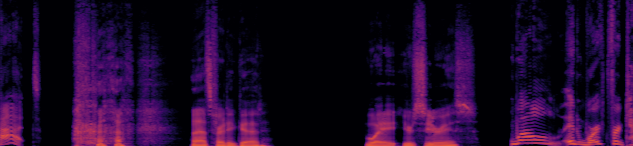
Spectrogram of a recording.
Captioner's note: laughs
